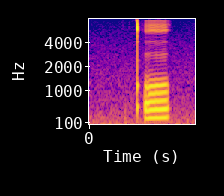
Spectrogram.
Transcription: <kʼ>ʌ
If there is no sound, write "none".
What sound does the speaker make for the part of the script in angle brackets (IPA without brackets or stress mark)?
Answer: kʼ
